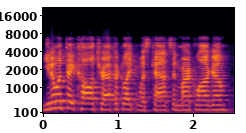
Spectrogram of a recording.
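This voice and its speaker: A man's voice: sits high, bright, forceful tone. Tinny-sounding joking man. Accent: Chicago. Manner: playful, teasing, halting with many fillers. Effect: tinny, thin-sounding voice. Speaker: panelist. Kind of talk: joking casual chat.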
